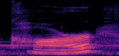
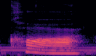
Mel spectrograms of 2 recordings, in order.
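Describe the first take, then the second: First: The R after the vowel is pronounced. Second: The R after the vowel is dropped. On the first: "in a word like park or car" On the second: "drop the R when it follows a vowel"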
